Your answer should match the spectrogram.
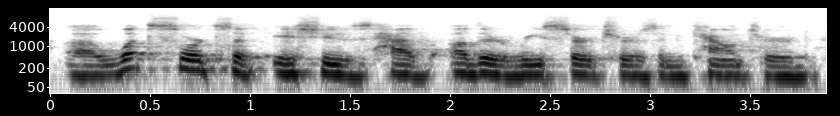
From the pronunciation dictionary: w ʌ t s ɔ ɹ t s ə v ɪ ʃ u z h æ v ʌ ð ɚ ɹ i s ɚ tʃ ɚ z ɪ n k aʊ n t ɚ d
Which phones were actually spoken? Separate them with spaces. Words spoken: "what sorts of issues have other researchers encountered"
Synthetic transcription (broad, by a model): w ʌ t s ɔ ɹ t s ə v ɪ ʃ u z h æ v ʌ ð ɚ ɹ i s ɚ tʃ ɚ z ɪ n k aʊ n t ɚ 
